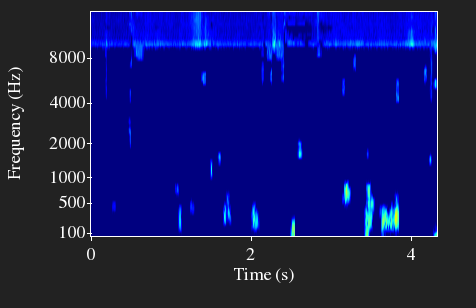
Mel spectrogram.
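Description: A woman plays an acoustic guitar.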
